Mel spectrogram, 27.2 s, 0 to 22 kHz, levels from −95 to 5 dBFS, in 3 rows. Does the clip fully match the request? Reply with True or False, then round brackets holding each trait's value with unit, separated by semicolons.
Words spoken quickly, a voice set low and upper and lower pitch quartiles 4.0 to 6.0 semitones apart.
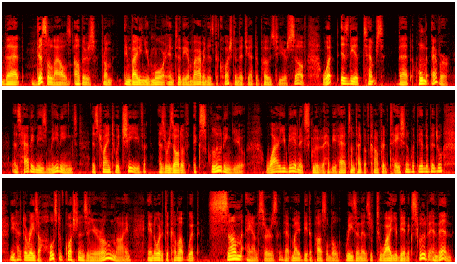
False (195 wpm; 90 Hz; 5.1 semitones)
